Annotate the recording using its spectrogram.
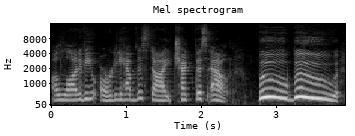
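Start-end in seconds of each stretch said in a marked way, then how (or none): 2.8-3.8 sudden loud playful boo; startling boo. Pretend. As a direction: jump out with a spooky boo. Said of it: "Did I scare you?".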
